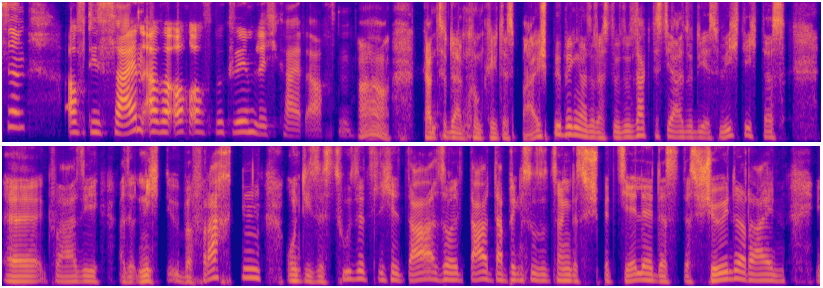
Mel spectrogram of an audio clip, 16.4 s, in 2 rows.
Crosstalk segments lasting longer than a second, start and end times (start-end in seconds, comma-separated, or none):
none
